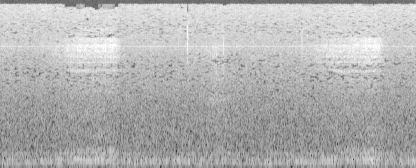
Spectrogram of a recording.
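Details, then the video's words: Brynn, a pet dog, snoring while sleeping warm under her blanket indoors; two soft, breathy snore swells about three seconds apart over a low, steady room hum. "Snoring Dog"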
